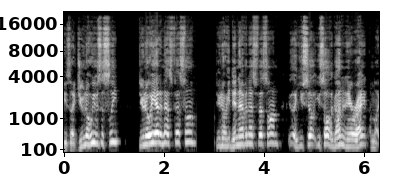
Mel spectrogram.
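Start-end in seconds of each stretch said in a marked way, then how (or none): 0.3-5.8 imitated scream, higher and louder. Retelling a sergeant confronting him after a raid: imitating a sergeant screaming. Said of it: "in my face scream-, screaming at me".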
